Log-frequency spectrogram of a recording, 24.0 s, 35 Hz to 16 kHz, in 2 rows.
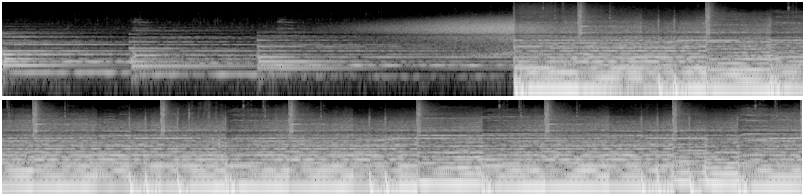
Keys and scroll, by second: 2.4 ctrl+space, 12.6 ctrl+space, 14.1 ctrl+z.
